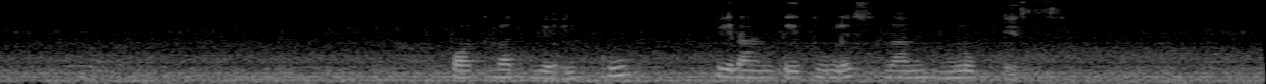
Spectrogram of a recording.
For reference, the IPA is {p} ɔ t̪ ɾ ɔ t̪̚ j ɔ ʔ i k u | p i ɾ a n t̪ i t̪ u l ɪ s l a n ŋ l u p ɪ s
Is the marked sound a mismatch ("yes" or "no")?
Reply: no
